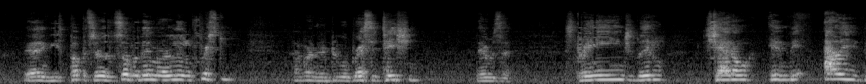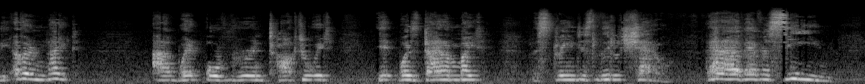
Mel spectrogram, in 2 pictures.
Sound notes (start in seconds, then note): none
